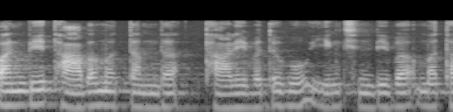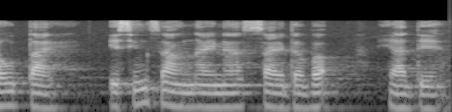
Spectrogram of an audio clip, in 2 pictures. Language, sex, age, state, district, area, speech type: Manipuri, male, 18-30, Manipur, Kakching, rural, spontaneous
